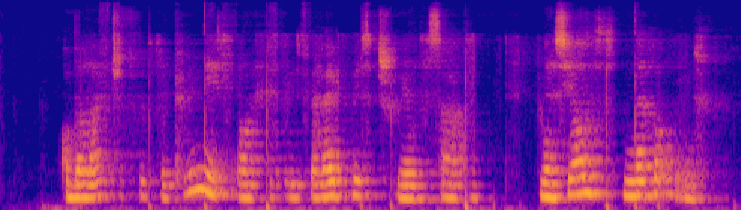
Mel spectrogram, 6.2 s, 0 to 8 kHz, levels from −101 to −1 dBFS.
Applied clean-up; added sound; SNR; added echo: neural mask model DeepFilterNet 3.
